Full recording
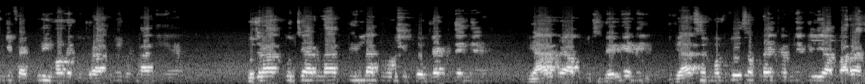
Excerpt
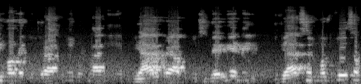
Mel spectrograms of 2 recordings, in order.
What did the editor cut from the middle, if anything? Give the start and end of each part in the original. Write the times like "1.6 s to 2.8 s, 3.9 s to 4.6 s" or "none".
1.7 s to 5.1 s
